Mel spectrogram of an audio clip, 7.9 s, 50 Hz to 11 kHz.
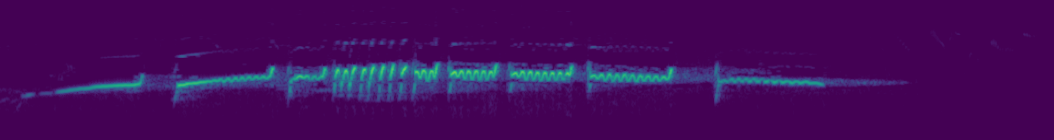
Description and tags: A dual mono Field-recording of an Eurasian Curlew ( Numenius arquata ). Rode NTG-2 > FEL battery pre-amp > Zoom H2 line in.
